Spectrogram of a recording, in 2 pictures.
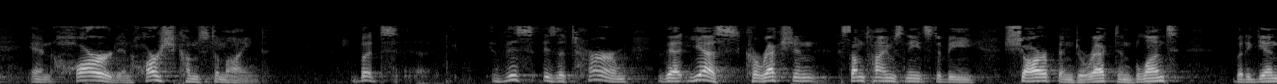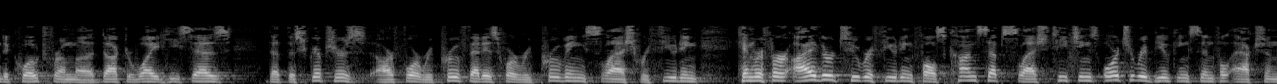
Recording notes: preached at Grace Orthodox Presbyterian Church in Sewickley, PA, during the morning Worship Service on Sunday, October 22, 2023.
